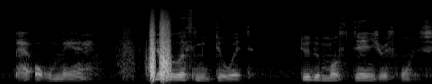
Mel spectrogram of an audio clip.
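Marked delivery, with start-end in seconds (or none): none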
